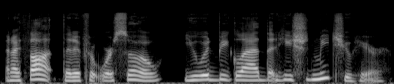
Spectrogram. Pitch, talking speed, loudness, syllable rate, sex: 195 Hz, 275 wpm, -19 LUFS, 5.7 syllables/s, female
